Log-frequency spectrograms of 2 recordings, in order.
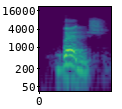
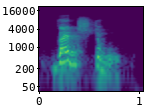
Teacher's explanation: i am stressing on the e sound veg so i cannot stress on the a sound yes so the a sound will become a short sound not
